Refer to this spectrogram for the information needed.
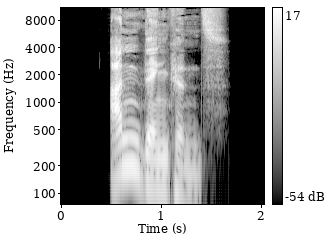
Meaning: genitive singular of Andenken
- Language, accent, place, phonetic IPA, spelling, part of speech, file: German, Germany, Berlin, [ˈanˌdɛŋkn̩s], Andenkens, noun, De-Andenkens.ogg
